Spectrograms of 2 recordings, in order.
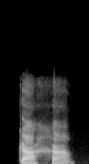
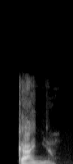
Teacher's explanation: Una J es velar y una ñ es palatal.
